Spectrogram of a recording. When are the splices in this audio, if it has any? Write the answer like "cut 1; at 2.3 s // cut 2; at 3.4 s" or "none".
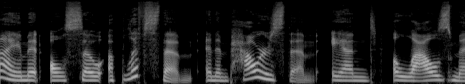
cut 1; at 3.8 s

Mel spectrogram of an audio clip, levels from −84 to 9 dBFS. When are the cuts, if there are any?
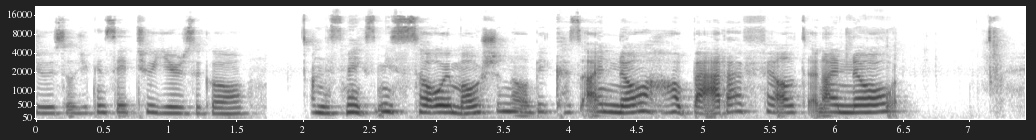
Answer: cut 1; at 1.7 s

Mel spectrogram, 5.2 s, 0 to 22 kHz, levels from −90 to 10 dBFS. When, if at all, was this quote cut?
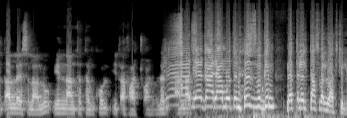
cut 1; at 2.9 s

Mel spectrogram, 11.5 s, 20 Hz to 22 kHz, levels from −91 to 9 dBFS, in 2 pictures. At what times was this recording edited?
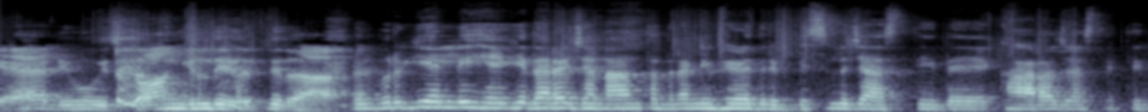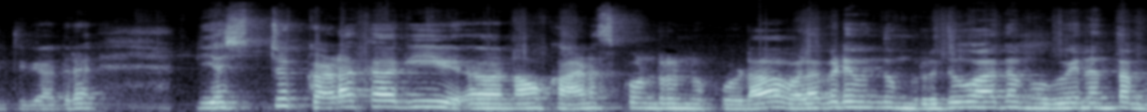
cut 1; at 1.8 s

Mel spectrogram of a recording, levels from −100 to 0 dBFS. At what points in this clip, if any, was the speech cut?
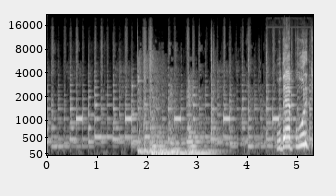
cut 1; at 2.6 s // cut 2; at 4.0 s

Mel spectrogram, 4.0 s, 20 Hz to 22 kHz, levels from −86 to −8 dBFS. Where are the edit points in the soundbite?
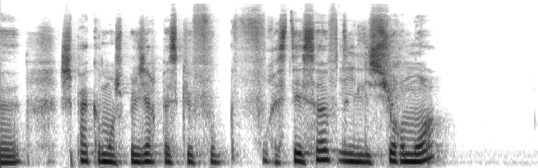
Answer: cut 1; at 2.6 s

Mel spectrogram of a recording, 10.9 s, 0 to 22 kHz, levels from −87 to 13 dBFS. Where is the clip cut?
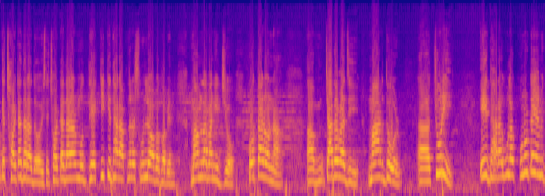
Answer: none

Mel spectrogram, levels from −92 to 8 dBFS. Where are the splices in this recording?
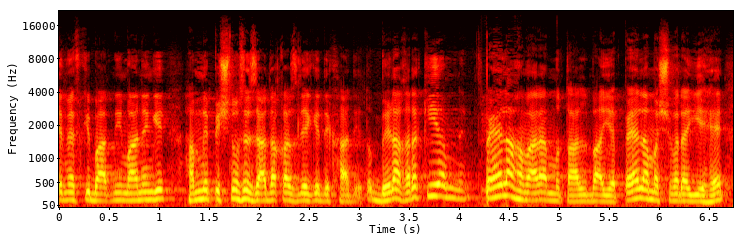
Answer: cut 1; at 4.2 s

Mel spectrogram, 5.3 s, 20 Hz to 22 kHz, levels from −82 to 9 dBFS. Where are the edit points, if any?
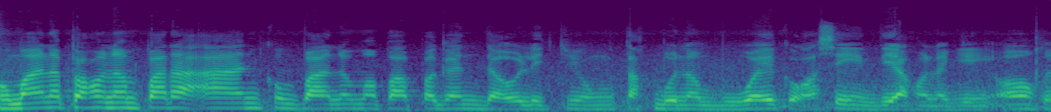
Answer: none

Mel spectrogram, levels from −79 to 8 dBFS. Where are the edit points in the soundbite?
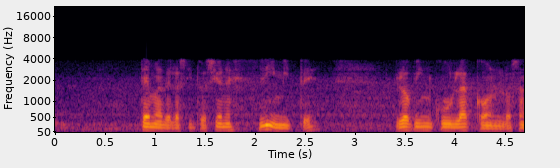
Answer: none

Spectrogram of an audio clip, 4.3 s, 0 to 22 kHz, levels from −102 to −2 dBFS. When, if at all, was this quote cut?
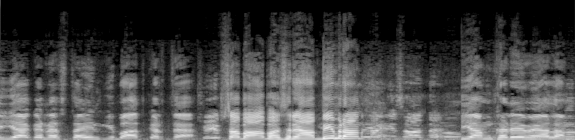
cut 1; at 1.5 s // cut 2; at 3.3 s

